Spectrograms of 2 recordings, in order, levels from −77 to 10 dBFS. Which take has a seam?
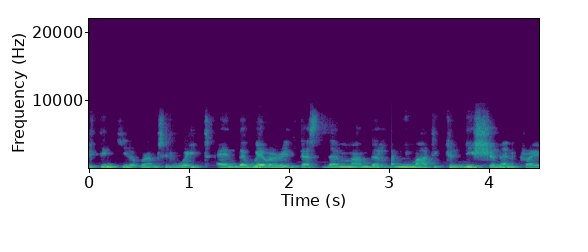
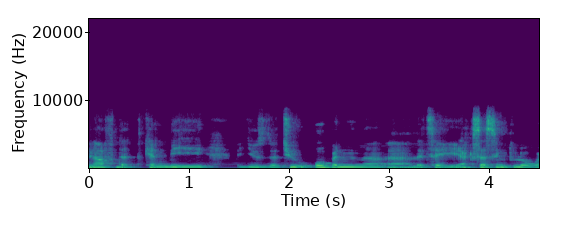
first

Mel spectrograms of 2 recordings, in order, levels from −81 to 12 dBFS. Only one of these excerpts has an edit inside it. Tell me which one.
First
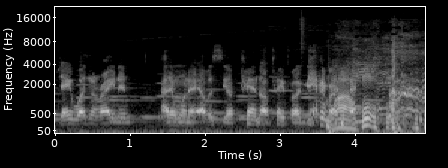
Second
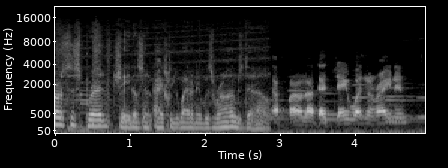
second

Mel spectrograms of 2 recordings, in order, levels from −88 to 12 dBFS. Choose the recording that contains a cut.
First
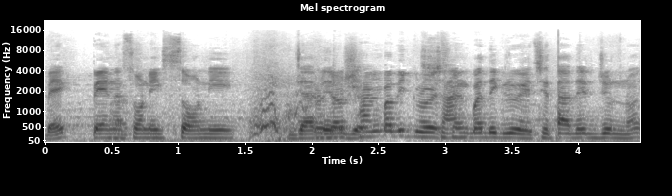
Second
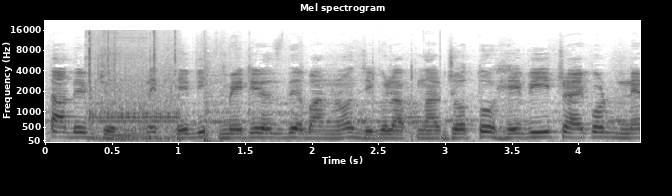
second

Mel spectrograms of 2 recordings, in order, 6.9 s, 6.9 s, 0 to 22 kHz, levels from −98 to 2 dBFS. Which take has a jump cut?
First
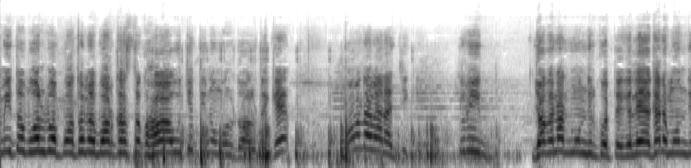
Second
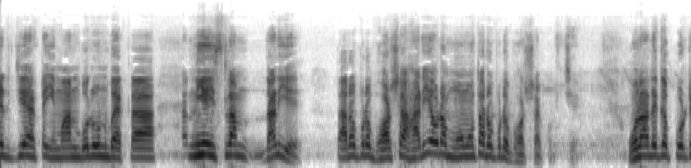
second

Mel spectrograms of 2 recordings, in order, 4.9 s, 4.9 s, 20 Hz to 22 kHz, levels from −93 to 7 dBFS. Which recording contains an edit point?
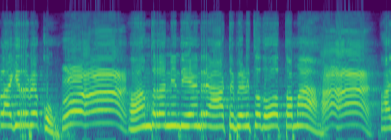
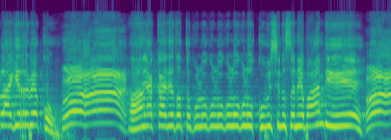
second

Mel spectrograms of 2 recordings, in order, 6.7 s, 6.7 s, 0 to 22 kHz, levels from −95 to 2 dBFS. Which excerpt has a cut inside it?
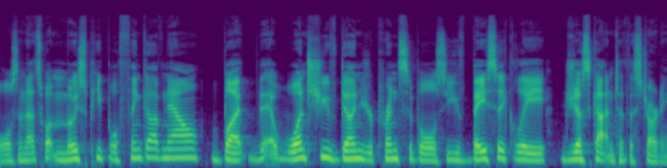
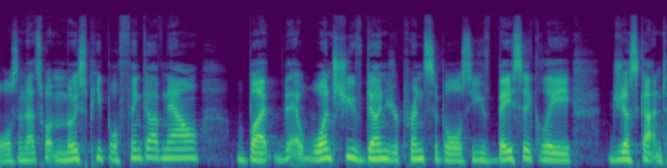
first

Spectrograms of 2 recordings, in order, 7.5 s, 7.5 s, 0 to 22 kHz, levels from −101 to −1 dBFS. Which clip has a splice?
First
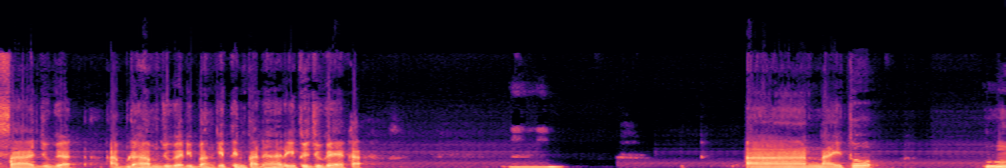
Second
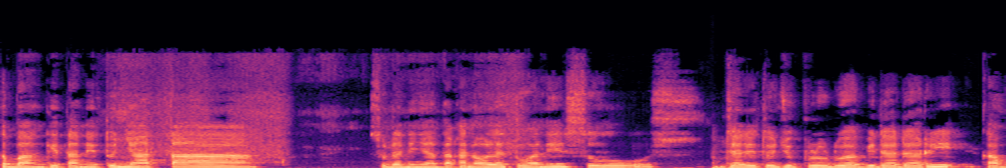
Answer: second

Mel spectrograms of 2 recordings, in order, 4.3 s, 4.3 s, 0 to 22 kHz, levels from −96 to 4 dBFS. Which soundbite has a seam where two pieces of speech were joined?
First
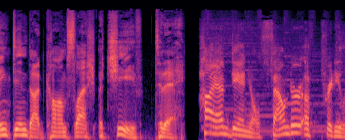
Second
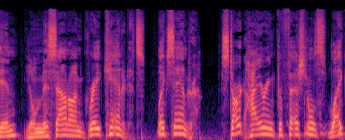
first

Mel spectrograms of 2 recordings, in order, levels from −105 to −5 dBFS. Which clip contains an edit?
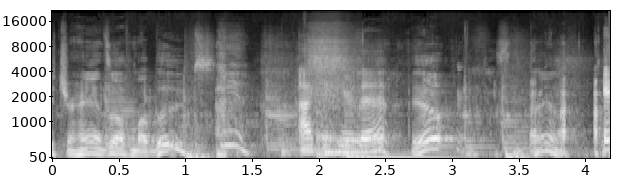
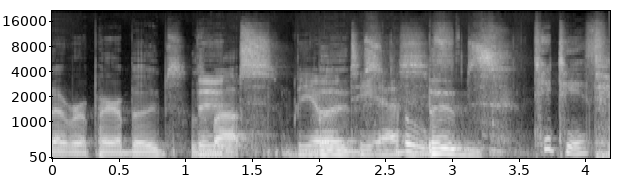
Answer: second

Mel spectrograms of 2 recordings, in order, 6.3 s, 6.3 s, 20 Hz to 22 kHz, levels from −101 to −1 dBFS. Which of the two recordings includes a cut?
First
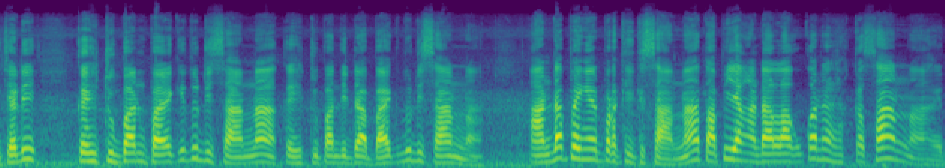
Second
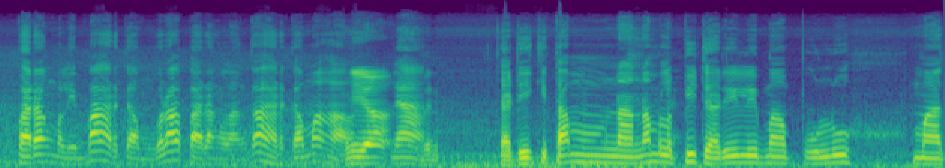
second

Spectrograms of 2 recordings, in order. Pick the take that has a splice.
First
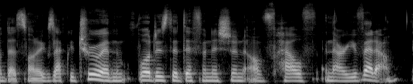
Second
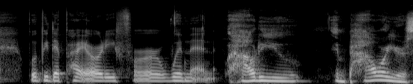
second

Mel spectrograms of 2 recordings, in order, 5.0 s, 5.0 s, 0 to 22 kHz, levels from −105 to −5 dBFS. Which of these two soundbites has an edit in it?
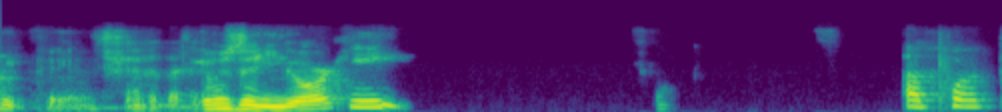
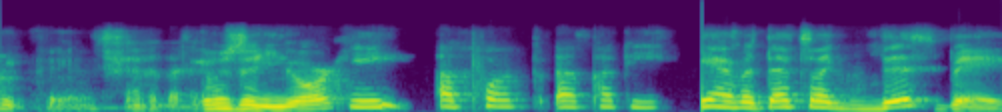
second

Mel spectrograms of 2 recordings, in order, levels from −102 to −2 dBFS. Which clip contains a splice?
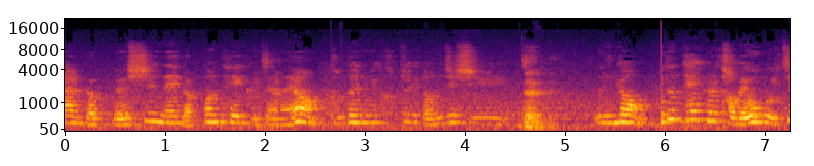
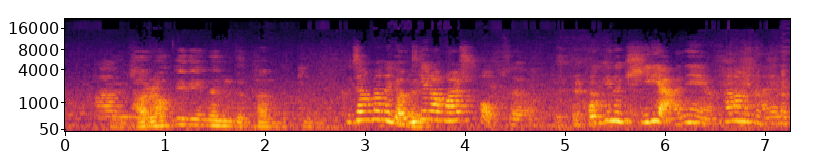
first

